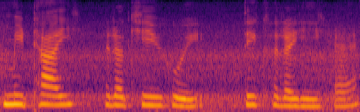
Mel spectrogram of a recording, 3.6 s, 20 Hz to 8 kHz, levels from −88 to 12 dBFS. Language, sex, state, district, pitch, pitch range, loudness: Hindi, female, Madhya Pradesh, Dhar, 220 Hz, 200-235 Hz, -15 LUFS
